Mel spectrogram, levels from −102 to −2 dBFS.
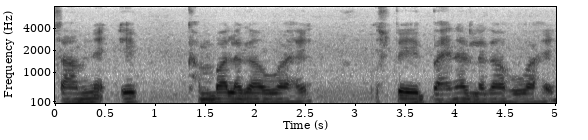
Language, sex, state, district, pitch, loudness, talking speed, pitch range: Hindi, male, Uttar Pradesh, Lucknow, 90 Hz, -15 LUFS, 130 wpm, 90-95 Hz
